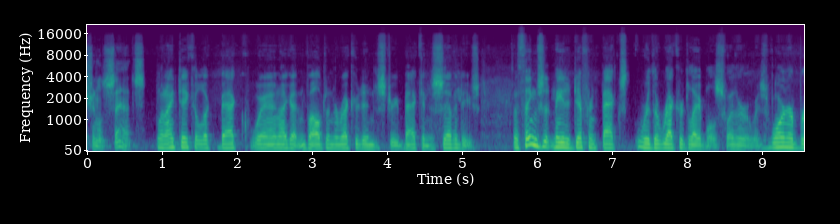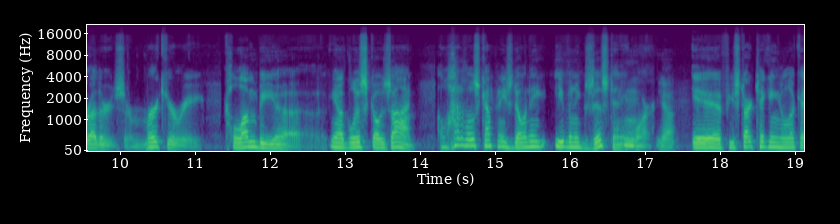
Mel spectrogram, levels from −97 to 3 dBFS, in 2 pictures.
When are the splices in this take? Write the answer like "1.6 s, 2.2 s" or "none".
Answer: 7.2 s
